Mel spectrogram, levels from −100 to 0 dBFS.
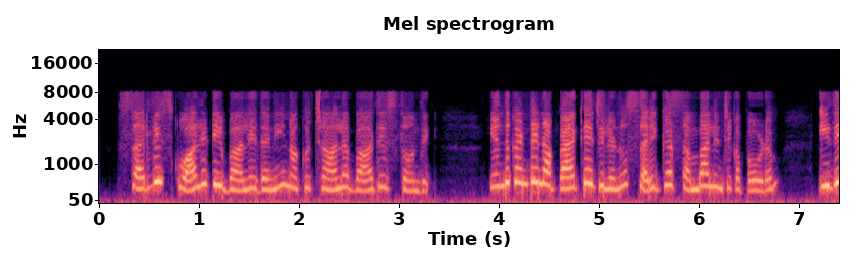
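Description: From start to finish the speech sounds rough and grainy, with nothing above 8.2 kHz. This is likely Opus compression at a rate near 12 kbps, filling starved bands with folded or noisy energy. Unlike MP3, it leaves few spectral holes, so it swirls less.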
